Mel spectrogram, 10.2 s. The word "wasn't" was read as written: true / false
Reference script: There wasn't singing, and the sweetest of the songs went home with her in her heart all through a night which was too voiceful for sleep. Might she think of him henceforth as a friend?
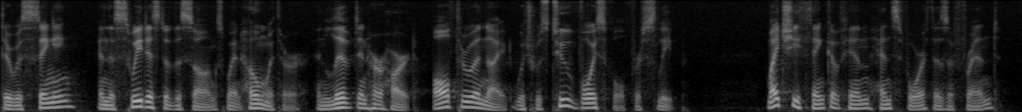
false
